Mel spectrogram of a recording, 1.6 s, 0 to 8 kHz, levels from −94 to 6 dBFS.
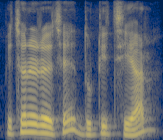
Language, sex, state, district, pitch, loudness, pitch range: Bengali, male, West Bengal, Darjeeling, 150 Hz, -17 LUFS, 135-180 Hz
